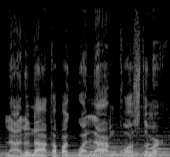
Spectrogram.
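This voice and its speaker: A man narrating a listener's letter as sentimental, measured radio storytelling. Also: medium pitch, steady tone. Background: prominent guitar music.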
